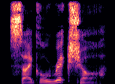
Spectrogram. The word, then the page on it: cycle rickshaw: American English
